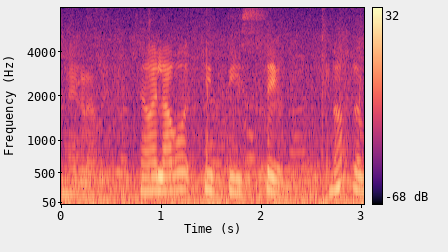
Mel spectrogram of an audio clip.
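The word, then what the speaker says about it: Titisee: Se llama el lago Titisé, ¿no? ¿Lo he pronunciado bien? Sí, Titisé.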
